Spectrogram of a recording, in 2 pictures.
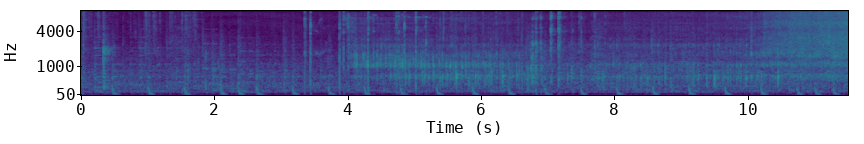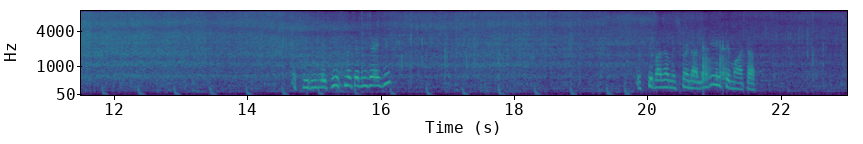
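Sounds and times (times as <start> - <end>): onions sizzling in hot oil: 3.8 - 23.0
spoon clinking against pot: 6.7 - 7.6.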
